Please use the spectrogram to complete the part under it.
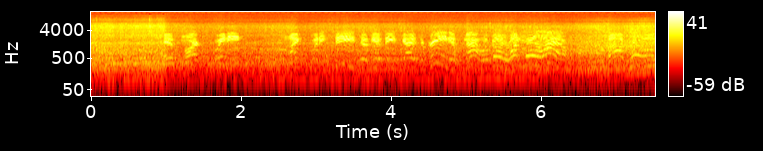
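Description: A man nearby shouts excitedly.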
